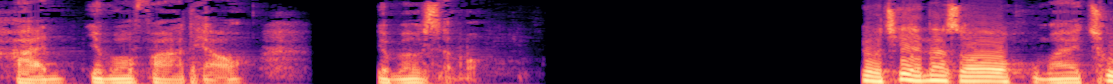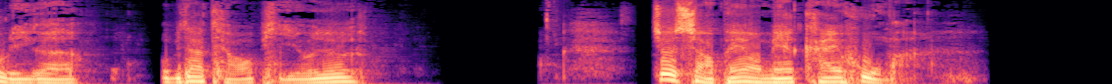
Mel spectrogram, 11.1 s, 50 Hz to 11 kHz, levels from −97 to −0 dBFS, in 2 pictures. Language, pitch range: Chinese, 95-120 Hz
